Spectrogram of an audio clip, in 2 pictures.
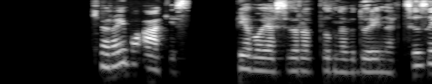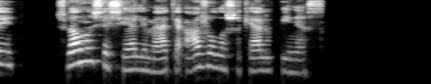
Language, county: Lithuanian, Alytus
